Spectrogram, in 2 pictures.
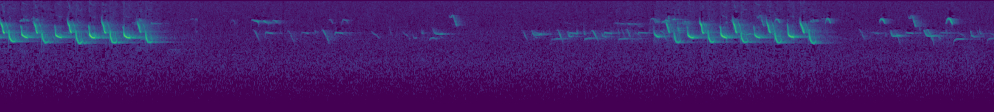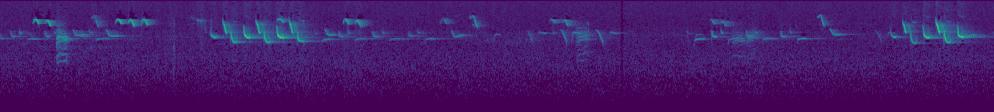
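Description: A songbird singing: bursts of rapid, high, repeated down-slurred notes lasting a couple of seconds, coming about every nine seconds, with softer scattered chirps in between.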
